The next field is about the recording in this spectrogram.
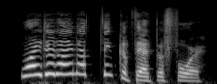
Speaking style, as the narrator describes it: exclaimed the king

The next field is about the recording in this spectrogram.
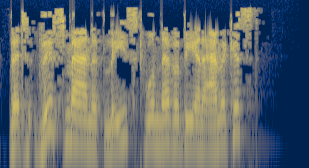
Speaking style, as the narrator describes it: called out Ratcliffe to the French colonel

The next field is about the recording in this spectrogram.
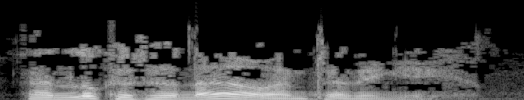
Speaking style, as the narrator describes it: he would say gloomily

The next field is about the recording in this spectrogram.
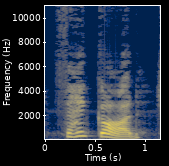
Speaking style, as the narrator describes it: she exclaimed, as Heidi came running in

